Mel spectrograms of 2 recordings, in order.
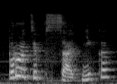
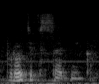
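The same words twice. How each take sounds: First: "всадника?" as a loud, high question rising at the end; challenging question. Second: "всадника" softer, falling to a full stop; calm confirmation. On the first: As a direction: ask "Против всадника?" loudly, pitch raised. Duke questions, fencer echoes as answer. (громкий вопрос «Против всадника?» с подъёмом тона) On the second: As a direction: answer "Против всадника" evenly, tone falling. Fencer calmly confirms. (спокойный ответ «Против всадника» с падением тона) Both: A narrator's reading.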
